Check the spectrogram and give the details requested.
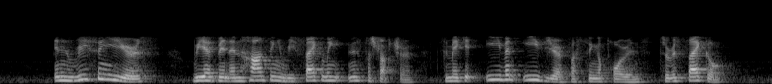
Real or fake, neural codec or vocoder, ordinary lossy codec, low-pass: real; none; none; 3.6 kHz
